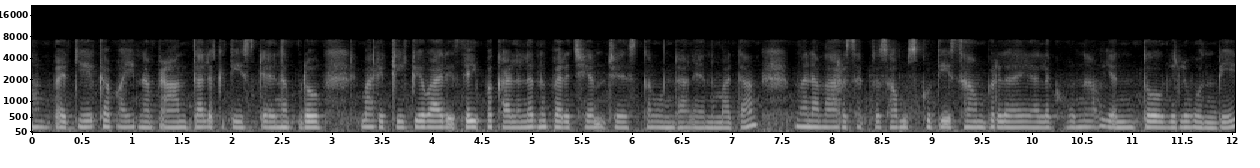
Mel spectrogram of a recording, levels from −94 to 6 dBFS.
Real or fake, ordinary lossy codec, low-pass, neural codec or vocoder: fake; MP3, 48 kbps; 7.2 kHz; codec, 24 kHz, 0.9 kbps, WavTokenizer, small release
